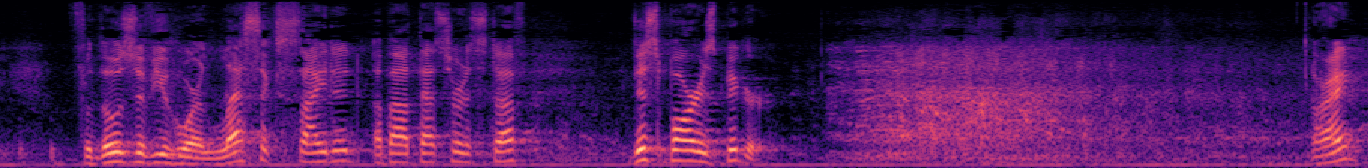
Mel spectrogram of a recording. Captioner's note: laughter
